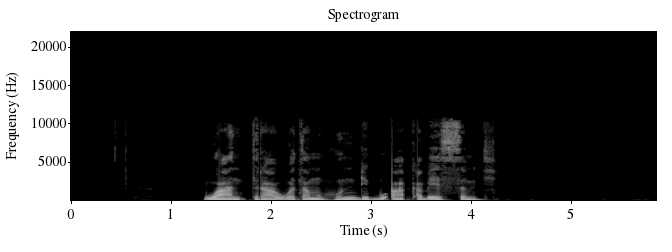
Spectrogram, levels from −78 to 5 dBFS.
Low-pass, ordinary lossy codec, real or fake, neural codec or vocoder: 10.8 kHz; MP3, 64 kbps; real; none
